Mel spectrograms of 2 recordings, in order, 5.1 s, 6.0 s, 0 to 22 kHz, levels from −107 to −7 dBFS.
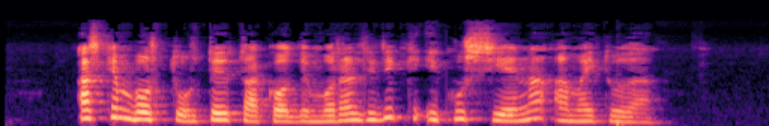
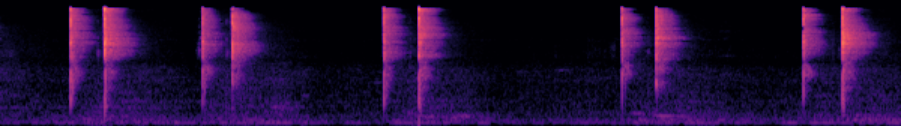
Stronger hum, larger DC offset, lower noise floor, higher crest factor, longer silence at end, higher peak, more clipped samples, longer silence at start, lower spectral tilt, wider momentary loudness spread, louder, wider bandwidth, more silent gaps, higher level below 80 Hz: neither; neither; second, -69 dBFS vs -84 dBFS; second, 24 dB vs 36 dB; first, 0.8 s vs 0.25 s; about the same, 0 dBFS vs -2 dBFS; neither; about the same, 0.5 s vs 0.45 s; first, -4.5 dB/octave vs 4.5 dB/octave; about the same, 10 LU vs 12 LU; first, -23 LUFS vs -34 LUFS; second, 10 kHz vs 16.5 kHz; neither; first, -62 dBFS vs under -90 dBFS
